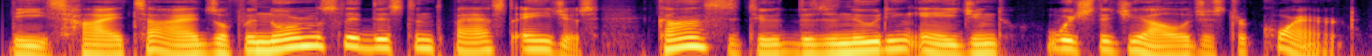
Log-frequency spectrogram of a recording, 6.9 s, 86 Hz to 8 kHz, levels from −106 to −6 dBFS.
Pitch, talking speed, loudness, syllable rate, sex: 130 Hz, 140 wpm, -19 LUFS, 5.3 syllables/s, male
